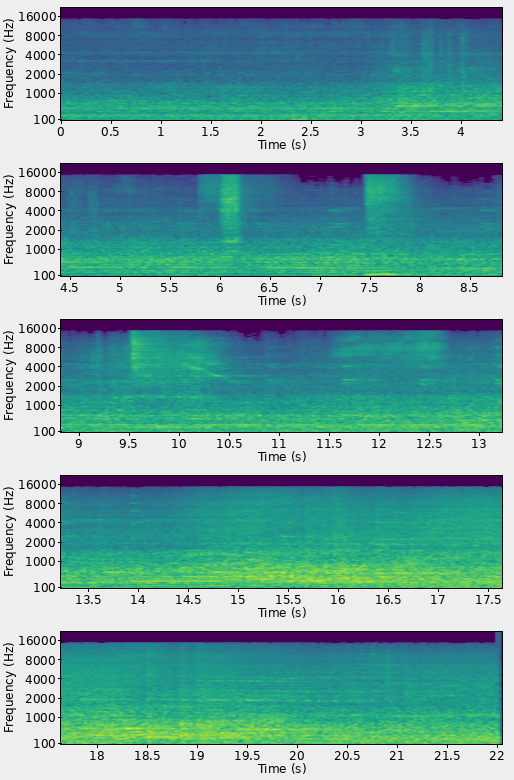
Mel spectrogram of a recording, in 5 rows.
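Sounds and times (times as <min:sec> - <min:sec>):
freight train rolling past: 0:00.0 - 0:22.0
brief hiss: 0:06.0 - 0:06.4.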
